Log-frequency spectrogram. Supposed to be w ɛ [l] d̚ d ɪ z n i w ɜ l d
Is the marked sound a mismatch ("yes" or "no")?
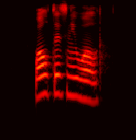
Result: no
